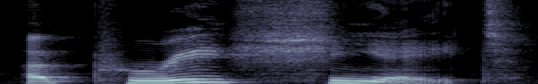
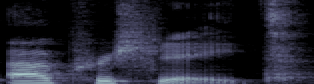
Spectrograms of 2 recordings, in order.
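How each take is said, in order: First: The stress is on the second syllable. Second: The stress is on the first syllable. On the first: The speaker calls it right. "we have to stress the second syllable" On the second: The speaker calls it wrong. "They stress on the first syllable"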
